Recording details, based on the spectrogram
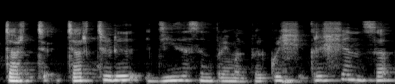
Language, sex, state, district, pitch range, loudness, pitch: Tulu, male, Karnataka, Dakshina Kannada, 165-185 Hz, -19 LUFS, 180 Hz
